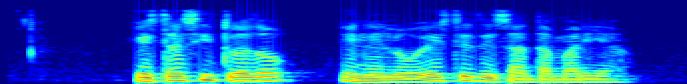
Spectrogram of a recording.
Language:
Spanish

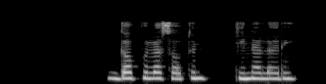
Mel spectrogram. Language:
Pashto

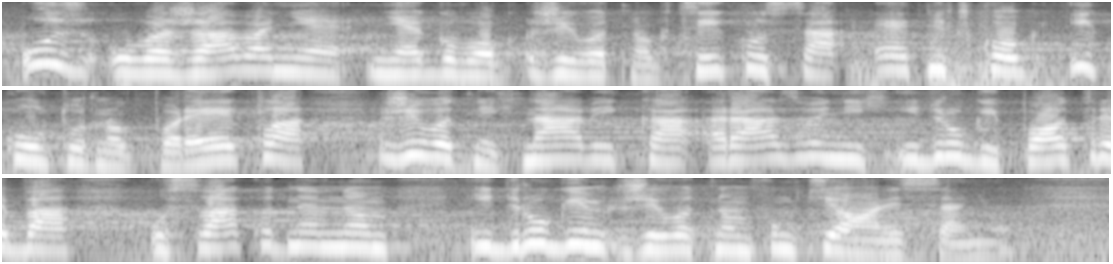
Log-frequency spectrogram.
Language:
Serbian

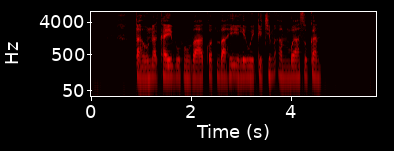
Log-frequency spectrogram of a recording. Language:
Yaqui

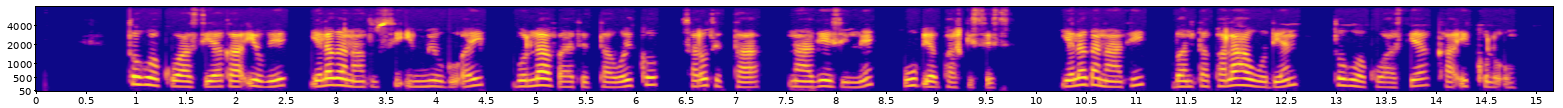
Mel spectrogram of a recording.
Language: Wolaytta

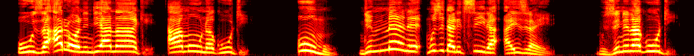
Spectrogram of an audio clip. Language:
Nyanja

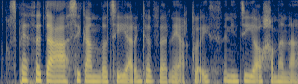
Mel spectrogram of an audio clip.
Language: Welsh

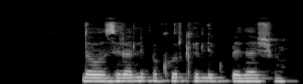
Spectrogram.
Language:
Pashto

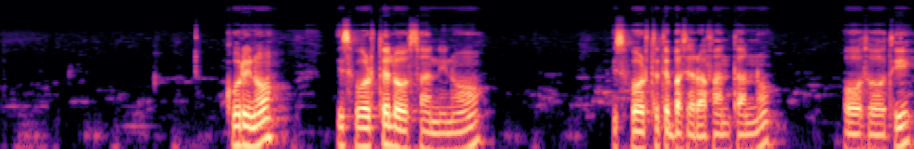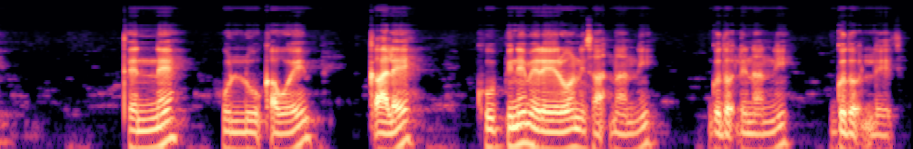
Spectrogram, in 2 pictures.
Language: Sidamo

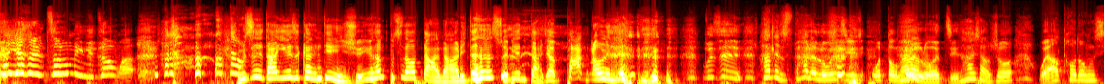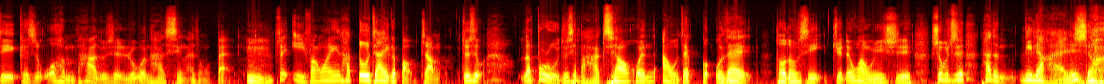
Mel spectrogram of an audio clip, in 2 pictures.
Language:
Chinese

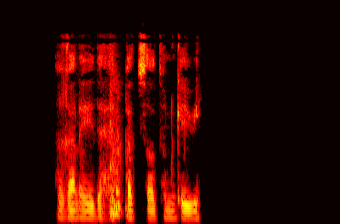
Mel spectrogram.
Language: Pashto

